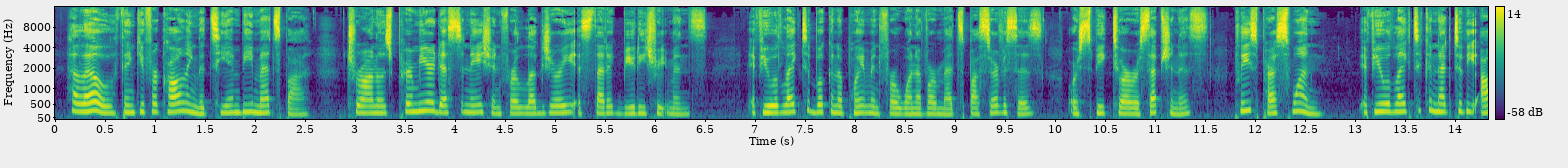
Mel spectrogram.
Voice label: ivr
